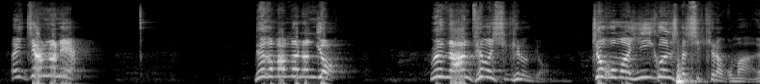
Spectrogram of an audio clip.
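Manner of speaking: high, loud indignant dialect protest; why always me, outraged; mock angry old lady. Deaconess snapping at elder over kitchen duty, angry.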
